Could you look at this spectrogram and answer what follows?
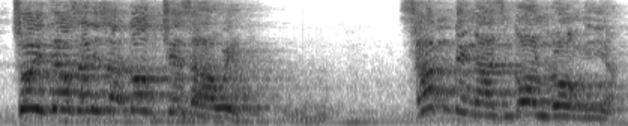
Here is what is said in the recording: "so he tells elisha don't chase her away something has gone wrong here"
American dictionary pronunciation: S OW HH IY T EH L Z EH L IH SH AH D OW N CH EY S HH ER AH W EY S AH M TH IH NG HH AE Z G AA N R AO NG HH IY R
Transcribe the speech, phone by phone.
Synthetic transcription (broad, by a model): S OW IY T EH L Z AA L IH S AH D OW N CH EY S AH W EY S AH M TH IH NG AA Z G AA N R AO NG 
